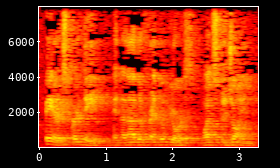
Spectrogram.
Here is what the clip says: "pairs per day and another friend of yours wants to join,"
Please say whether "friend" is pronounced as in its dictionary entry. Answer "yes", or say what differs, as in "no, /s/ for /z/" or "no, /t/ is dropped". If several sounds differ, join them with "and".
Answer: yes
